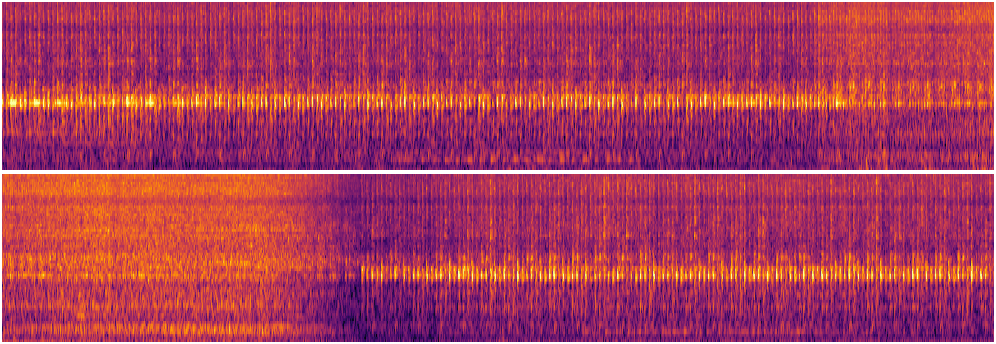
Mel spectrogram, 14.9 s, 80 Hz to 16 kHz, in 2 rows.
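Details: 1985 Mercedes 300D diesel with 18,000 miles, cold engine in warm weather after glow plugs: even diesel clatter at a steady cold idle, one brief rev blip that drops back cleanly; healthy.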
